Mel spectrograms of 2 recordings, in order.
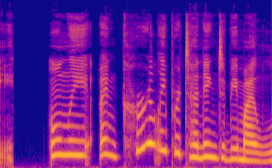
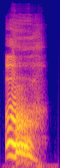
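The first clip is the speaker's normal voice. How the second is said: loud, higher exasperated "ugh"; frustrated groan; 5 semitones higher, 13 dB louder than usual. Acted. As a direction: let out a big groan of frustration. Narrator groans at her dilemma.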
